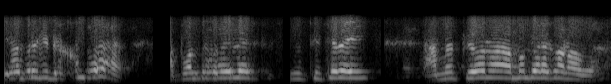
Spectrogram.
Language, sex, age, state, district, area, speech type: Odia, male, 45-60, Odisha, Sundergarh, rural, conversation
